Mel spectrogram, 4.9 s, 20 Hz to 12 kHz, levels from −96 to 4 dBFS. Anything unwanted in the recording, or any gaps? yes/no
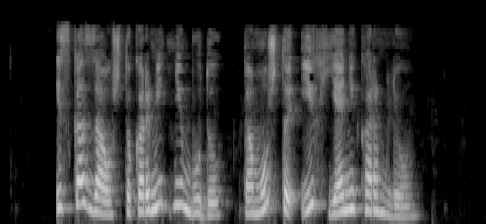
no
